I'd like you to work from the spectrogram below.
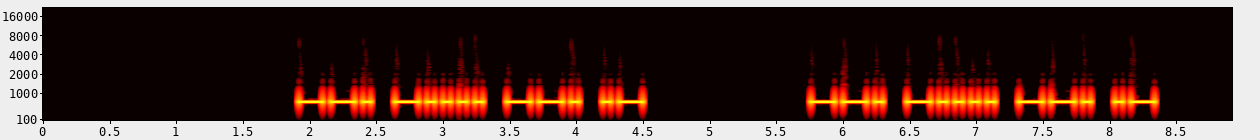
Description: Morse code, heard as a keyed tone, about 20 wpm, 700 Hz. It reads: G6GA G6GA
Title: DXCC-100 Call Signs - 4 Characters - Repeated 3x - 20wpm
